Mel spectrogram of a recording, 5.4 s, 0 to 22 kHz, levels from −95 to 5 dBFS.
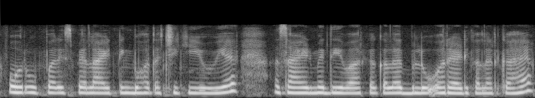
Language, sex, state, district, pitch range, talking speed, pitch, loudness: Hindi, female, Uttar Pradesh, Lalitpur, 210-220 Hz, 235 wpm, 215 Hz, -14 LUFS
